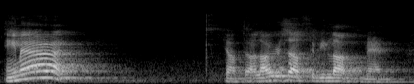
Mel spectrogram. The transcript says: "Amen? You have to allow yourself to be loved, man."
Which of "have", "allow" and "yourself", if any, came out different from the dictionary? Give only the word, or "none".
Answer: have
